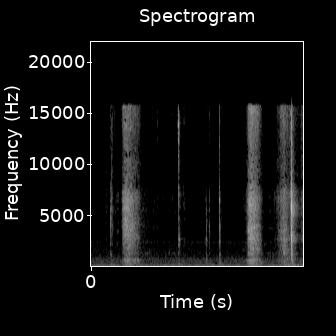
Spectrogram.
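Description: Hands handling the plastic tool heads of a 3D printer as they are set onto the X-axis rods. There are two soft sliding rustles, one about a second in and one near the end, plus a few light clicks, with a sharper click at the very end.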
